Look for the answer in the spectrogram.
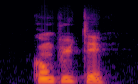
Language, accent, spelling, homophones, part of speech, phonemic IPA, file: French, France, computer, computai / computé / computée / computées / computés / computez, verb, /kɔ̃.py.te/, LL-Q150 (fra)-computer.wav
- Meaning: to compute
